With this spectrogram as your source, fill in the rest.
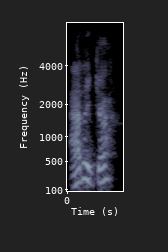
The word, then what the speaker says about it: Adiga: And his surname is Adiga? J: Yes, Adiga S: Adiga.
